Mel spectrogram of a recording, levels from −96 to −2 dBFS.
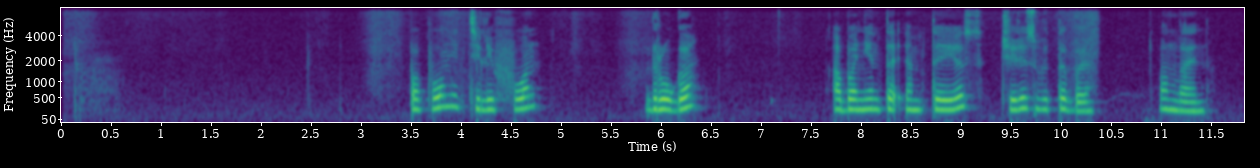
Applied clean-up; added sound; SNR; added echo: none; none; none; none.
